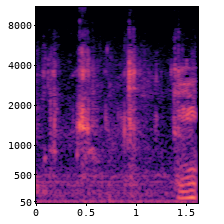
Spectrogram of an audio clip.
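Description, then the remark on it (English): Loud crunchy chewing of a pickle: four crisp, wet crunches about half a second apart, ending with a short murmured hum from the chewer. “I don't know why I got to chew like that.”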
